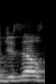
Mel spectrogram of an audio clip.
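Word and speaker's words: Geiszel: And also, Giselle's name is spelled G-E-I-S-Z-E-L. All right? All right. She's not French.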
